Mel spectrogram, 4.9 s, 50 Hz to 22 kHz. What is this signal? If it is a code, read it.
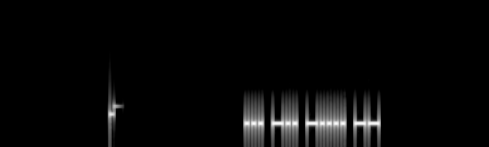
Morse code, heard as a keyed tone, about 36 wpm, 700 Hz. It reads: SD6M
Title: Call Signs - 35wpm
